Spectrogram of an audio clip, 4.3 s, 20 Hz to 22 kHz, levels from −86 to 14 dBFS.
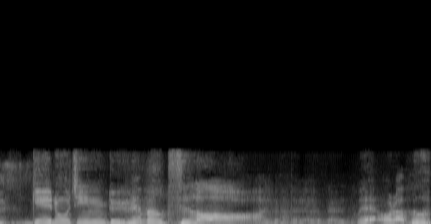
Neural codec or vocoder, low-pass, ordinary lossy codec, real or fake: codec, 16 kHz, 1 kbps, X-Codec, WavLM features, trained on Multilingual LibriSpeech; 7.2 kHz; none; fake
